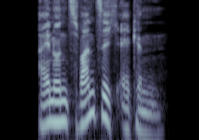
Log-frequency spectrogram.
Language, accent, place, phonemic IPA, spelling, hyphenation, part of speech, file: German, Germany, Berlin, /ˌaɪ̯nʊntˈt͡svant͡sɪçˌɛkən/, Einundzwanzigecken, Ein‧und‧zwanzig‧ecken, noun, De-Einundzwanzigecken.ogg
- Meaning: dative plural of Einundzwanzigeck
